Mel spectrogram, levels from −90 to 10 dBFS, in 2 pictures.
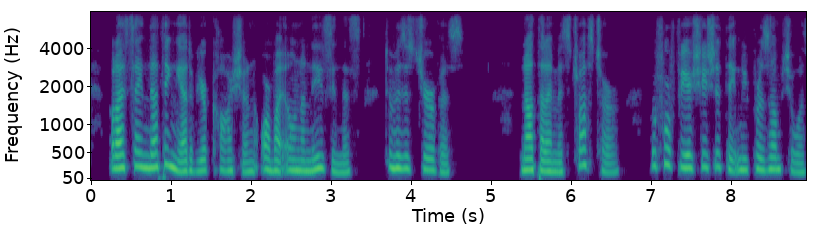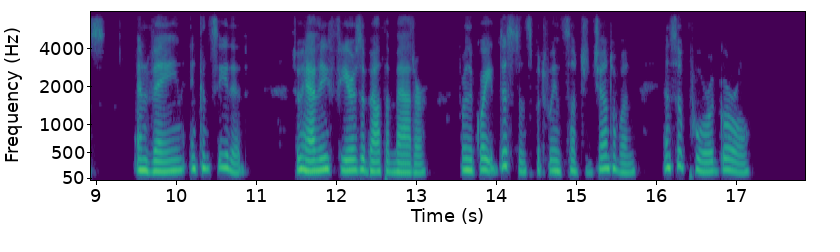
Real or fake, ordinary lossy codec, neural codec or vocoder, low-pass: real; Opus, 32 kbps; none; 7.2 kHz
